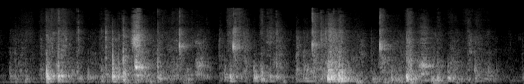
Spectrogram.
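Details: English Cream Golden Retriever dog playing with an Amazon box indoors, giving short high whimpers and whines in quick bursts, mixed with rustling, thumps and scraping of the box in a small room.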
